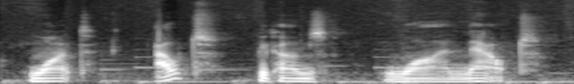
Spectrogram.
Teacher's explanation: you drop the T. Okay, no T, and the N will then connect to the vowel instead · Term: NT plus vowel rule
